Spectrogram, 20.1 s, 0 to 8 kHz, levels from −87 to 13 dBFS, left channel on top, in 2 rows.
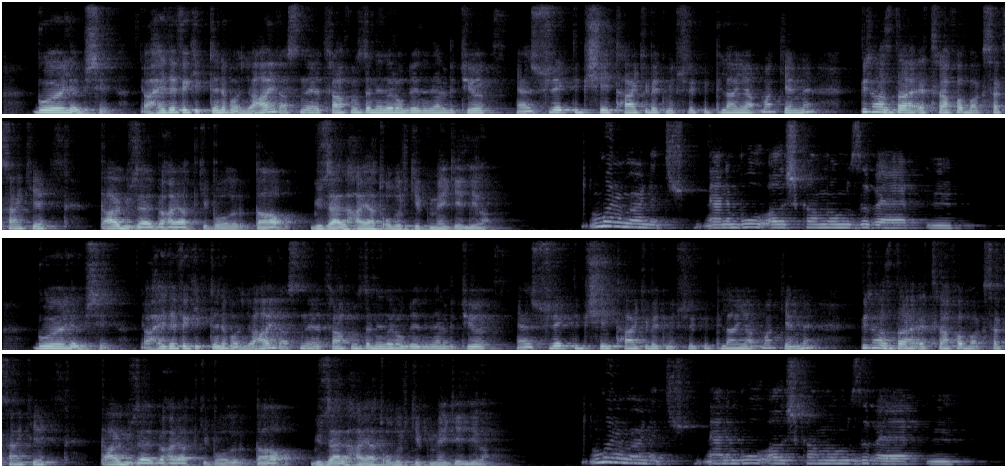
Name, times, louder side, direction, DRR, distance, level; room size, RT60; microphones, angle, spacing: voice 1, 0.3-1.1 1.4-4.9 5.1-8.3 8.6-10.5 11.0-14.9, left 3 dB, 75° left, 6 dB, 0.9 m, -22 dB
voice 2, 15.9-19.5, left 2 dB, 60° left, 3 dB, 2.4 m, -31 dB
16.5 x 13.0 x 3.7 m, 0.63 s
head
